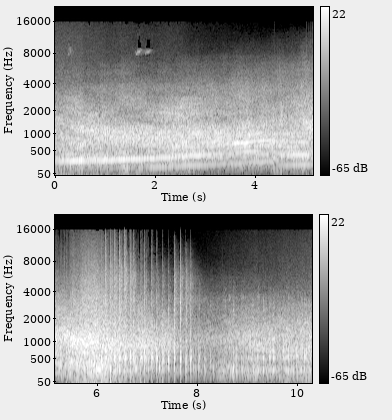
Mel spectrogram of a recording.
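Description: A car engine hums as it approaches, then roars past close by and fades away.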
